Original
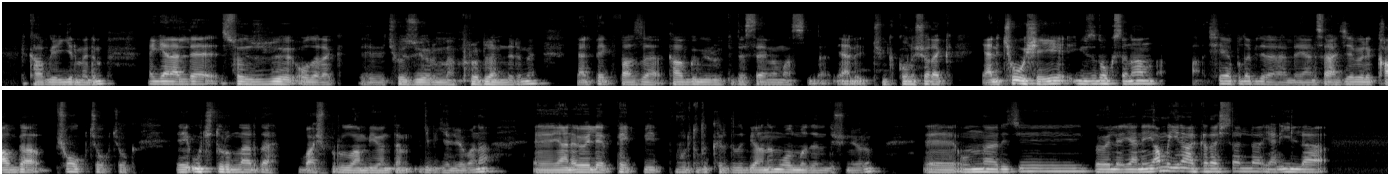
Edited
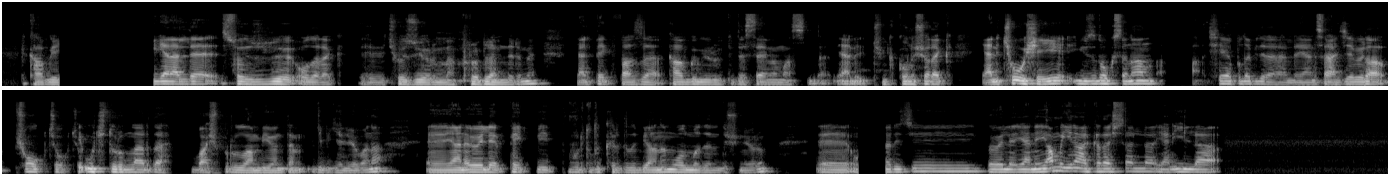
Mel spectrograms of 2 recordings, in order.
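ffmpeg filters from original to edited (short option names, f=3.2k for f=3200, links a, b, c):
-filter_complex "[0:a]asplit=7[a][b][c][d][e][f][g];[a]atrim=end=0.57,asetpts=PTS-STARTPTS,afade=t=out:st=0.566:d=0.004:c=hsin[h];[b]atrim=start=0.57:end=1.52,asetpts=PTS-STARTPTS,volume=0[i];[c]atrim=start=1.52:end=13.632,asetpts=PTS-STARTPTS,afade=t=in:d=0.004:c=hsin[j];[d]atrim=start=14.038:end=15.042[k];[e]atrim=start=15.698:end=23.49,asetpts=PTS-STARTPTS,afade=t=out:st=7.788:d=0.004:c=hsin[l];[f]atrim=start=23.49:end=23.77,asetpts=PTS-STARTPTS,volume=0[m];[g]atrim=start=23.77,asetpts=PTS-STARTPTS,afade=t=in:d=0.004:c=hsin[n];[h][i][j]concat=n=3:v=0:a=1[o];[o][k]acrossfade=d=0.004:c1=hsin:c2=hsin[p];[l][m][n]concat=n=3:v=0:a=1[q];[p][q]acrossfade=d=0.004:c1=hsin:c2=hsin"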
